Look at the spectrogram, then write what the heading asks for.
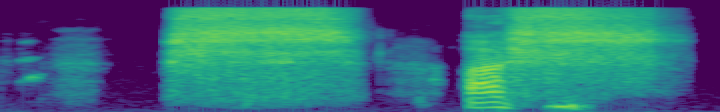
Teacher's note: শিনের মাখরাজ hard প্যালেট, উপরে টারা আর জিভা, কিন্তু বাতাস আপনি বের করতে পারবেন না যদি জিভার মাঝখানে ফাঁকা না রাখেন। এইখানে ওইখান হ্যাঁ, দিয়ে জোর করে বাতাস বের করতে হবে। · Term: তাফাসি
